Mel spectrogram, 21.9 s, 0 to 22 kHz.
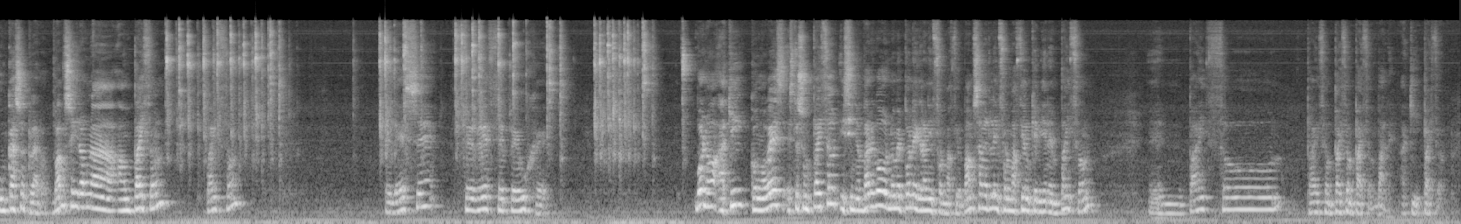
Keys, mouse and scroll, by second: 0.5 click, 2.2-4.1 typing, 5.4-9.9 typing, 14.0-15.8 scroll down 1, 16.0-17.0 scroll down 2, 17.2-17.9 scroll down 2, 17.9-18.8 scroll down 1, 20.1 click.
